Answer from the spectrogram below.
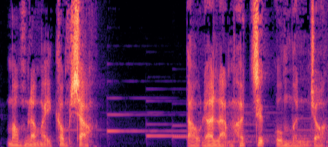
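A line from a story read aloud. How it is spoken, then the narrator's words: Strained muttering. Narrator (Vietnamese): Mồ hôi như tắm, ông lẩm bẩm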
